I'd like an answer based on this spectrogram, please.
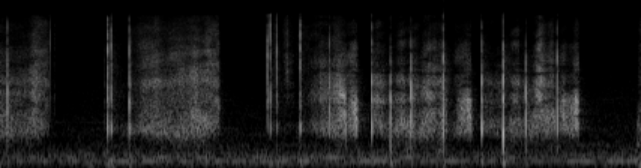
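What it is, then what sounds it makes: Cardboard box scratched and tapped with nails. Long acrylic nails scratch and tap a small, hollow, yellow cube-shaped cardboard product box held in the hands. Bright, dry scratching bursts alternate with quick, sharp taps that stop almost instantly, with brief quiet gaps between strokes.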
